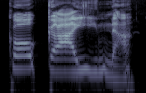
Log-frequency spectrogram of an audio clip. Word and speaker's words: cocaína: I love that you always mispronounce the his coquina. – Cocaína. – Coquina. – Nope. – Cocaína. – Okay, that's enough. – All right, okay. Yes, is right.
